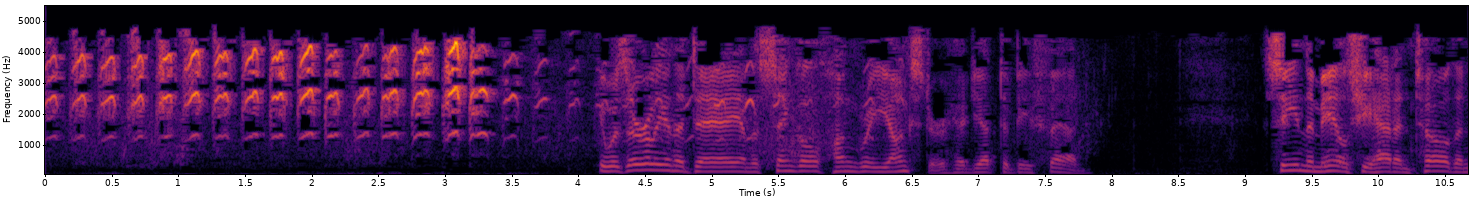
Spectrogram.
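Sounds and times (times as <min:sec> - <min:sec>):
female falcon carrying prey calling across a bay: 0:00.0 - 0:05.9
speech: 0:04.2 - 0:07.9, 0:09.2 - 0:10.6.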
